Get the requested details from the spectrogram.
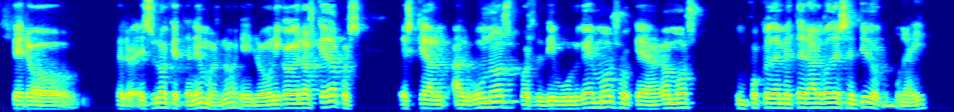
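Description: In a plain, everyday voice, a man speaks at a moderate pace and medium pitch, with ordinary pitch variation and very even loudness. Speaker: sports science professor and coach. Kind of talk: interview.

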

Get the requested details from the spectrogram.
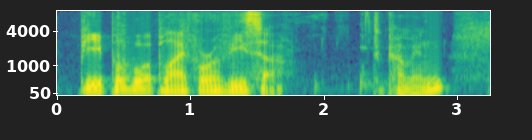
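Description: In a very clean recording with a silent background, a man with a German accent speaks in a fairly low, dark, mellow voice that swings very widely in pitch, the sound dry and close with no echo. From Germany. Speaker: podcast host. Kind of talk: casual chat. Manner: halting, filler-heavy.

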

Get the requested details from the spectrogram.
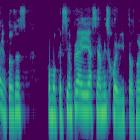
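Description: A woman's fairly low, dark, mellow voice has ordinary pitch variation in a dry, close recording with no echo. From Mexico City. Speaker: podcast teacher and broadcaster. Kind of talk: interview.

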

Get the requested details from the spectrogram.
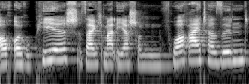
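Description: Noticeable background noise runs under a woman talking at a moderate speed. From Allgäu, Bavaria (Kaufbeuren). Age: 20s. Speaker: student, startup project lead. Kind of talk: interview. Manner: many filler sounds (ähm).

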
